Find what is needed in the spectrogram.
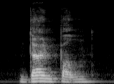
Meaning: dune valley; a bowl-shaped depression between dunes
- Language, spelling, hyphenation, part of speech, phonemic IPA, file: Dutch, duinpan, duin‧pan, noun, /ˈdœy̯n.pɑn/, Nl-duinpan.ogg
